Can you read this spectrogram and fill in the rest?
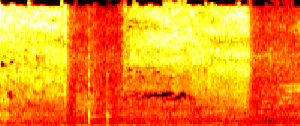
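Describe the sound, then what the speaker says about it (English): Compressed air blasting debris out of an engine gasket groove during fuel injector work, a close, loud steady hiss with two short bursts of change in intensity. "And blow it out with some air"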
